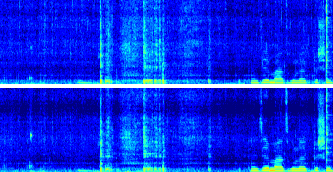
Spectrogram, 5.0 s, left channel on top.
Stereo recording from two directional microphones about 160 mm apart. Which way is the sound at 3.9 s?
25° right (ahead or behind).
